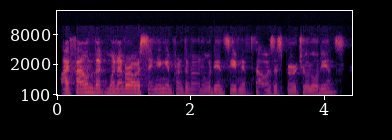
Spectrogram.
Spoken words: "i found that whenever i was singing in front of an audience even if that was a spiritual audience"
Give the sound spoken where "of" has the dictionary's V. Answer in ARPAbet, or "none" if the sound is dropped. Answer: V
